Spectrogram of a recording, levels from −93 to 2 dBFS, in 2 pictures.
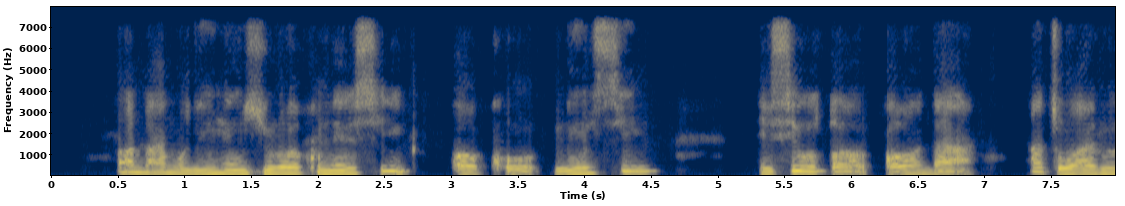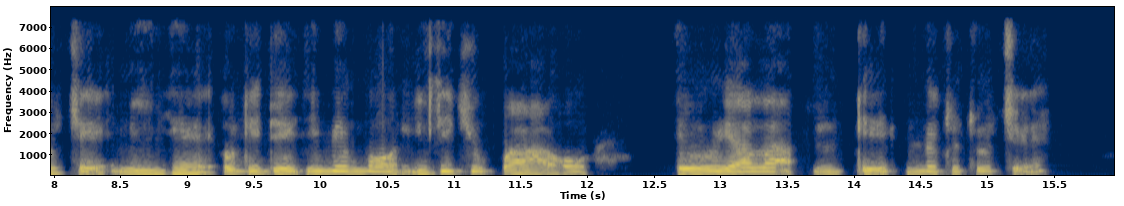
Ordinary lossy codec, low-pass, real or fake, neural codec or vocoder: none; 7.2 kHz; fake; codec, 16 kHz, 2 kbps, FreqCodec, smaller model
